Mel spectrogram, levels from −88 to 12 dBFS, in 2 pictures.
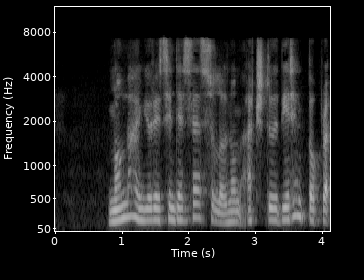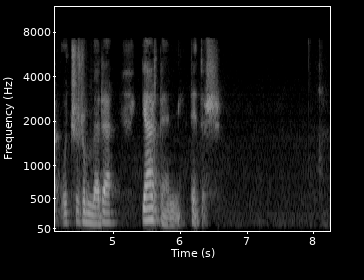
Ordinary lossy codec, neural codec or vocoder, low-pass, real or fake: MP3, 48 kbps; codec, 16 kHz, 0.8 kbps, ZipCodec; 7.2 kHz; fake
